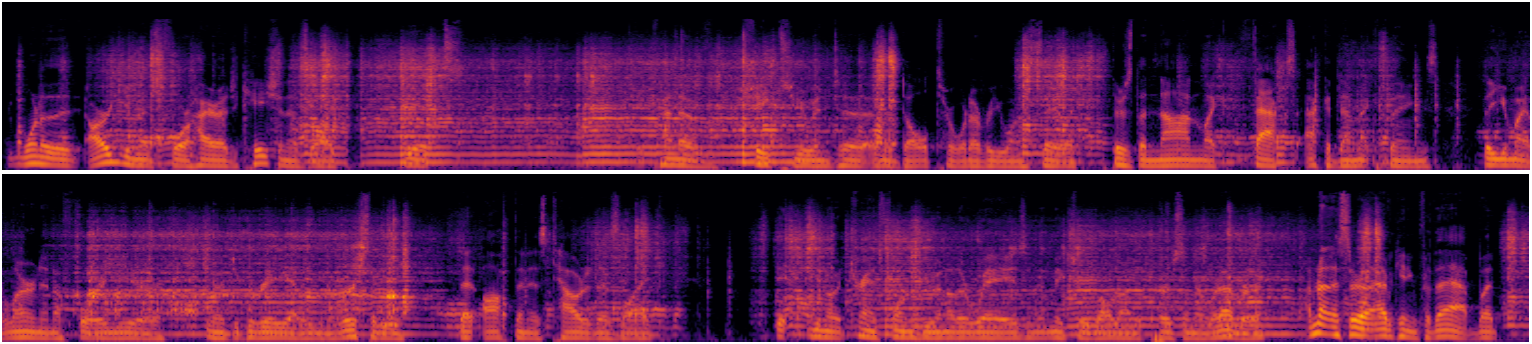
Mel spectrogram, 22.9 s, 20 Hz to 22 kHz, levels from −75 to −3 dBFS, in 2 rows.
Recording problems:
animal sounds; very loud; throughout; 1 dB above the speech

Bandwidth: 15 kHz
